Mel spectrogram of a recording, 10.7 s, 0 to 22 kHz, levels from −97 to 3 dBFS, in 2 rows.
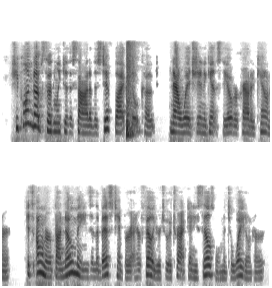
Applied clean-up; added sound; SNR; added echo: classical method spectral subtraction.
